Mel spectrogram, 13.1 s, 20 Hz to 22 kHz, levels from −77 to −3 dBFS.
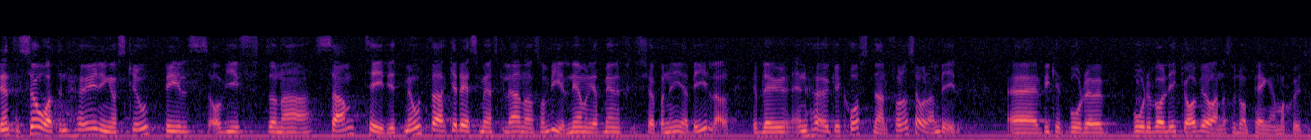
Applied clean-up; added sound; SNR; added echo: none; none; none; none.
